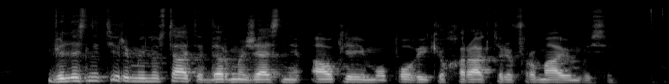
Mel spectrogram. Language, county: Lithuanian, Utena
